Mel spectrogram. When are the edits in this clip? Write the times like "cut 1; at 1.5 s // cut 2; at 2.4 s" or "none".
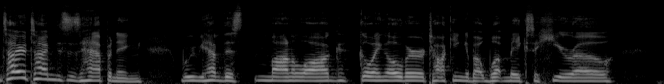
cut 1; at 2.4 s // cut 2; at 3.5 s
